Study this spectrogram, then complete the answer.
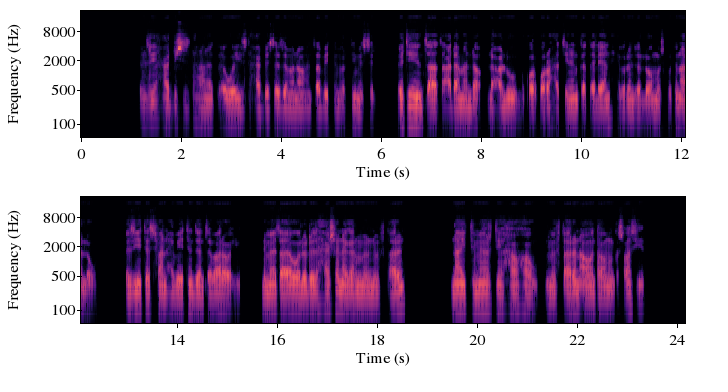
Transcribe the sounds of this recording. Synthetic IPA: ʔɨziħad̪ːɨʃzɨt̪ʰɐhanɐt͡s̪ʼɐwɔjzɨt̪ʰɐħad̪ɐsɐzɐmɐnawihɨnt͡sʼabe̞t̪ʰːɨmhɨɾt̪ʰijmɐsɨl | ʔɨt̪ʰihɨnt͡sʼat͡sʼaʕd̪amɐnd̪aɣlaʕlubɨkʼoɾkʼoɾoħat͡sʼːinɨnkʼɐt̪ʼɐlijanħɨβɾɨnzɐlːɐwomɐskʰot̪ʰɨnalːɐwu | ʔɨzit̪ʰɐsfanʕɨβe̞t̪ʰɨnzɐnt͡sʼɐβaɾɐɨjːu | nɨmɐt͡sʼaʔowɔlod̪ozɨħaʃɛnɐɡɐɾmnɨmɨft̪ʼaɾɨn | ajt̪ʰɨmhɨɾt̪ʰihawɦawnɨmɨft̪ʼaɾɨna̰wɔnt̪ʰawmɨŋkʼɨsʼasɪj

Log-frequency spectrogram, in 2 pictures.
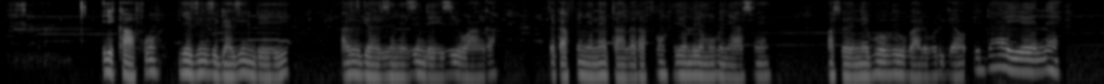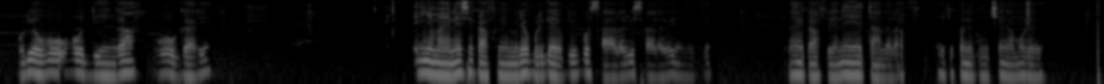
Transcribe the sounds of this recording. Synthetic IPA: ikafu | jeziːnziɡaziːnde̞ji | aziːnziɡazineziːndejiziwaːŋɡatekafuiɲenetaːndaɾafujeːmbiɾemuβuɲaːsi | masoeneββuβaliβuliɡawoidaiene | βulioβuβudiːŋɡa | βuβuɡali | eɲumajenes̬ekafuemiɾeβuliɡajoβiβusaːlaβisalaβiɲipi | najekafujenejetaːndala̰fu̥ | eɾikoniɡumuciːŋɡamuleβe

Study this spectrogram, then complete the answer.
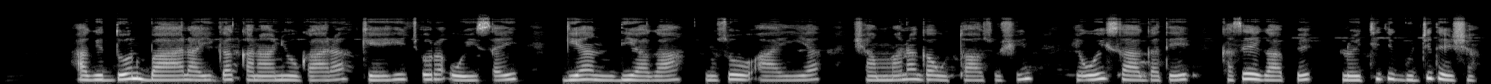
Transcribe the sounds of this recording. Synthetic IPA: hɐɡɪd̪ːɔnbaːlɐjɡɐkːɐnaːnɪjɔɡaːɾɐke̞ːhɪt͡ʃʼɔɾɐʔɔjsɐj | ɡɪjɐnd̪ɪjaɡaː | nʊsoːʔaːjɪjɐ | ʃɐmːɐnɐɡɐʊt̪ːaːsʊʃɪn | hɛɔjsaːɡɐt̪e̞ː | kɐse̞ːɡaːpːɛ | lɔjt̪ːɪd̪ɪɡʊd͡ʒːɪd̪e̞ːʃːɐ

